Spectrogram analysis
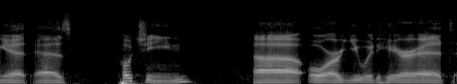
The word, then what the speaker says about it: poitín: would hear it as poitín, or I heard all sorts of different variations on it. Absolutely. But you actually put kind of a T sound on it instead of a CH sound.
